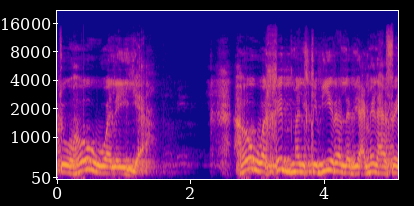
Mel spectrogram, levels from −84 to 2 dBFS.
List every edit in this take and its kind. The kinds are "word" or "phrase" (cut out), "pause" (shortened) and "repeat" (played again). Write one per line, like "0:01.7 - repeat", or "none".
0:03.1 - phrase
